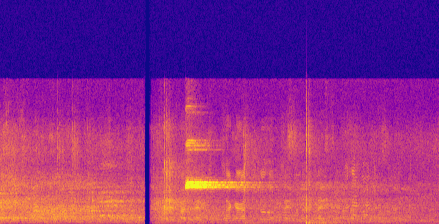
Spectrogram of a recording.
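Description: Murmur of players and spectators in a large indoor sports hall, with a short high whistle about four seconds in. A single ball thud on the wooden court comes about six seconds in.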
